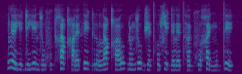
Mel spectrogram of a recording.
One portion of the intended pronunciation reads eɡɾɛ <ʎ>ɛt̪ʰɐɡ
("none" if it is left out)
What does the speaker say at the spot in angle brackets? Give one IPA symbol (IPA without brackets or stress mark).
l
